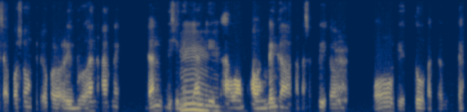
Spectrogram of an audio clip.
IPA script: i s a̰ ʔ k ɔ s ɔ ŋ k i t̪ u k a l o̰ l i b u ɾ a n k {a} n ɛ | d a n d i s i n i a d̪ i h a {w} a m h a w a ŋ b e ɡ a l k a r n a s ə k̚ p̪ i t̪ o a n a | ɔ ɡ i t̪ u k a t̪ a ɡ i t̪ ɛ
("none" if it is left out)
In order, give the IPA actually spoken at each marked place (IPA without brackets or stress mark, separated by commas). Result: a, w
